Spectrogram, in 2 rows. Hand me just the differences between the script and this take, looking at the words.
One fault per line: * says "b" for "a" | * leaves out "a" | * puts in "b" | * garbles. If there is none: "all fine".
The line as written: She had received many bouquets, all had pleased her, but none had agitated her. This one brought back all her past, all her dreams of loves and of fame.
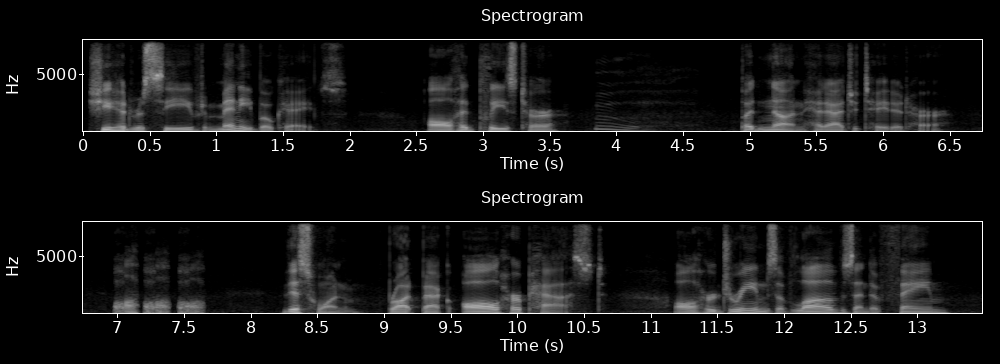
all fine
